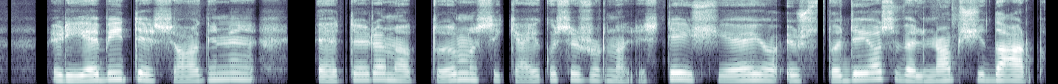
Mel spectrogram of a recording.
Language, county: Lithuanian, Alytus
